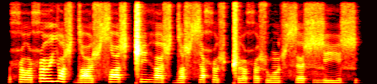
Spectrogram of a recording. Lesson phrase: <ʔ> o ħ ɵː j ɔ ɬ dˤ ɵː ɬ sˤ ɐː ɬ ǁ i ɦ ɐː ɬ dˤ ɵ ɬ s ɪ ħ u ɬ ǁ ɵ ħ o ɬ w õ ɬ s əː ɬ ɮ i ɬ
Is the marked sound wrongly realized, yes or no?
yes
